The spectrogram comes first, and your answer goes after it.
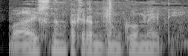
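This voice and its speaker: An actor playing a gentle, remorseful young husband with a husky voice in a radio drama. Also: male voice, medium pitch, level tone, slight background noise, close to an everyday voice. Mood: remorseful, loving. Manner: slow, gentle, apologetic. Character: remorseful young husband recovering from surgery, devoted.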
